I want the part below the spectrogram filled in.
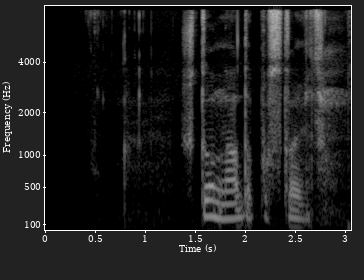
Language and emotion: Russian, neutral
